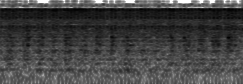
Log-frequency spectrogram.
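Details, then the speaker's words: Toyota Corolla petrol engine idling: very loud steady hard knock several times a second, sounding like a rod knock; removing the accessory belt showed it was not the engine but a worn water pump bearing. "o barulho bem forte parecendo aí biela batendo um e tem hora que parece que vai quebrar"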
